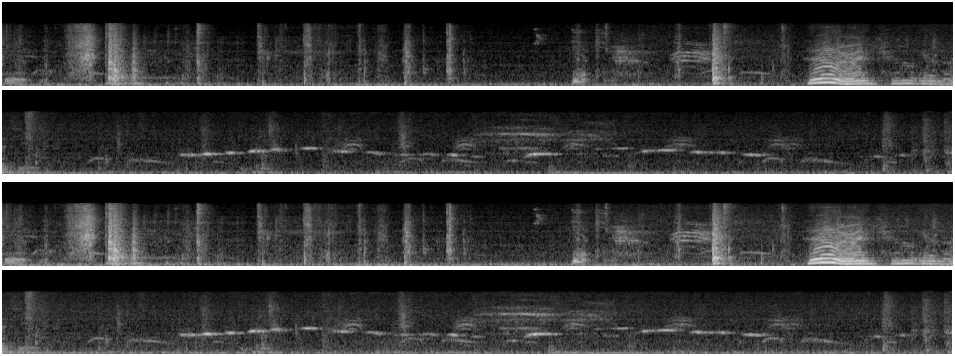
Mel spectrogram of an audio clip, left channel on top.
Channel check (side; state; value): left; quieter; 3.5 dB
